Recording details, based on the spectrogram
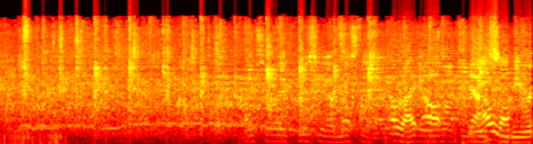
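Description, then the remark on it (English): Steady, dense applause fills the whole stretch, a constant crackle of clapping hands, with voices speaking over it and rising toward the end. “Are these applause for ACB Radio? That's what I'm hearing.”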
